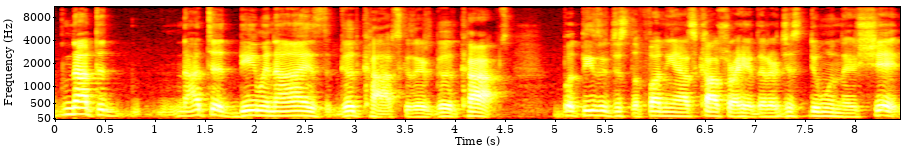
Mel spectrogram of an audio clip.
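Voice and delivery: ordinary talk, nothing marked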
